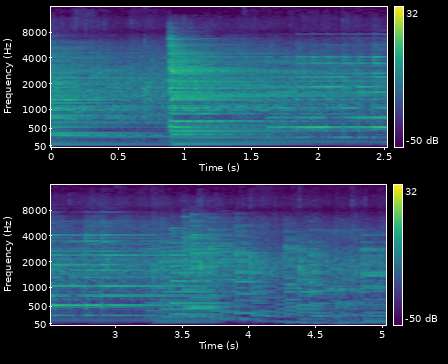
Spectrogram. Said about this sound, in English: Can we give him a big hand clap?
